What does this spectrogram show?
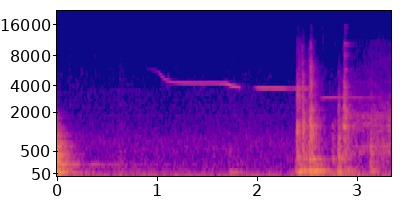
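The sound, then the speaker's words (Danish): A few sharp, fairly loud knocks on the front door of a house in Roskilde, Denmark, after a quiet stretch with a faint high-pitched squeal. No one speaks. “Lad os prøve at banke på og se, hvad der sker.”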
